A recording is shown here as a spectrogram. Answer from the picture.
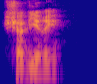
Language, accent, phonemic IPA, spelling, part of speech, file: French, France, /ʃa.vi.ʁe/, chavirer, verb, LL-Q150 (fra)-chavirer.wav
- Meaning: 1. to capsize 2. to overturn, keel over, tip over (of objects etc.) 3. to roll (of eyes); to reel, spin (of room etc.); to turn over (of heart) 4. to bowl over, shatter (someone)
